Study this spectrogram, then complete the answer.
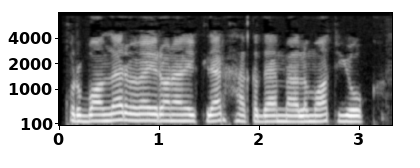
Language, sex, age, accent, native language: Uzbek, male, 18-24, Xorazm, Uzbek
